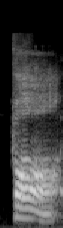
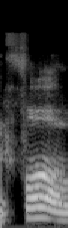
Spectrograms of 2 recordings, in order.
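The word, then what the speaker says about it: phở: How do you pronounce it in Vietnam? You say pho? Pho? Fall. Yeah, fall. See, Americans say faux. We say fall.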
